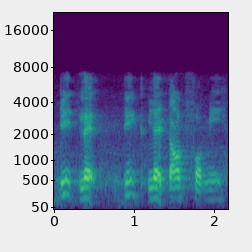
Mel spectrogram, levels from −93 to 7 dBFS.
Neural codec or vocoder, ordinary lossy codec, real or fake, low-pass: codec, 16 kHz, 4 kbps, FunCodec, trained on LibriTTS, 50 frames a second; none; fake; 7.2 kHz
